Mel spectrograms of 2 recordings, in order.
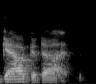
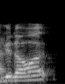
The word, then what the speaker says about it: Gadot: Her name is pronounced Gal Gadot. – Fuck yeah. – Oh, it is Gadot? – Yep.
